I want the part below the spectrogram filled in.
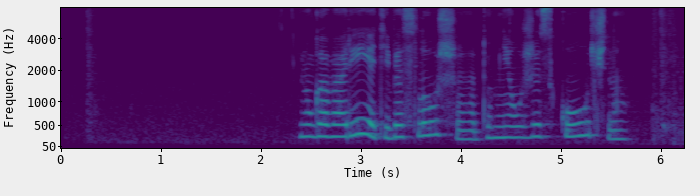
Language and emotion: Russian, sad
